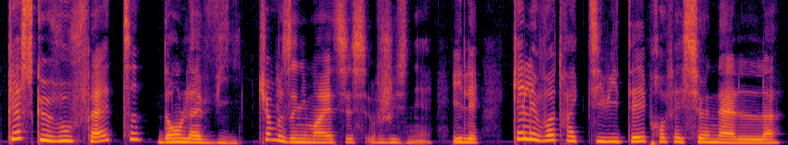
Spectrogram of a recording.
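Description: A young woman teaching a language lesson. She says the example phrases slowly and carefully and explains them more quickly. She speaks into a studio mic in a small room. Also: medium pitch, a little mellow, no room sound. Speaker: French teacher. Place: small room with a window, indoors. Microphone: studio mic in front of her.

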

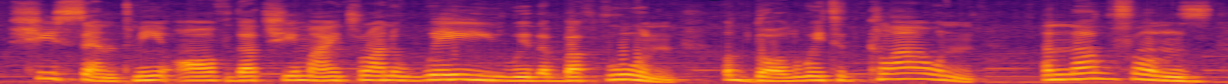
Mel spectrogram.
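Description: A man voicing a distraught, betrayed gentleman in a dramatized audiobook, crying out in anguished, repeated exclamations. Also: fairly high pitch, slow pace, faint music behind, pitched above the performer's own voice, poor audio. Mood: hysterical anguish.

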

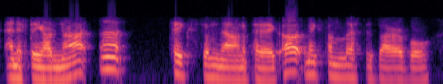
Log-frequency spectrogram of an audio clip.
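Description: A young man with a fairly high voice, speaking thoughtfully as an interview guest with many fillers. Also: normal speed. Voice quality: relatively high voice. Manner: thoughtful, frequent fillers, laughs easily. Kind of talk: casual conversation. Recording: tinny phone-like video call audio.

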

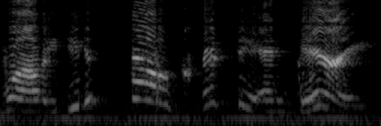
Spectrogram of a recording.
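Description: High, very sharp woman on the telephone. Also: huge pitch swings, unhurried. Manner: questioning, skeptical. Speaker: prank call recipient. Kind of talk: casual phone conversation. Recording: voice over a phone speaker.

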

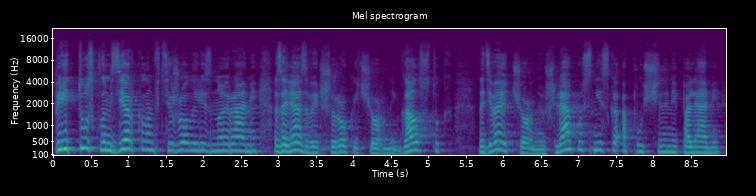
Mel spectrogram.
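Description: A woman narrating a radio drama about a poet's life as an expressive literary storyteller. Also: mid-range voice, moderate pace, natural voice. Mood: expressive storytelling.

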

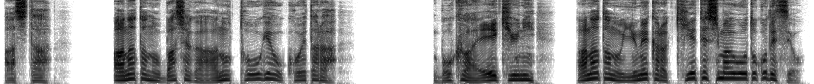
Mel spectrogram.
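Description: A man's voice: a little high, sing-song, normal speed, mellow, no room sound, clean studio sound. An actor playing a courteous, wistful and persuasive male traveller in a radio drama, polite and poetic. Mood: earnest, wistful.

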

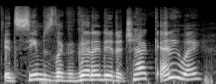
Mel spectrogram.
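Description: A woman voicing a wary teenage schoolboy wizard who speaks plainly and quietly. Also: mid-range voice, animated, fast talker, dry recording, close to an everyday voice.

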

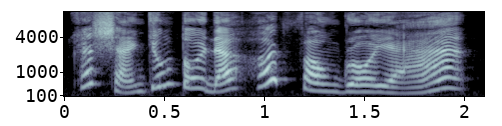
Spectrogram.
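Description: A woman's voice: high voice, big pitch swings, fairly quick, no room sound, studio quality. A woman playing a flustered, polite hotel receptionist in a cartoon, hesitant and deferential. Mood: apologetic. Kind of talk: comic cartoon dubbing. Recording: children's music behind the voice.

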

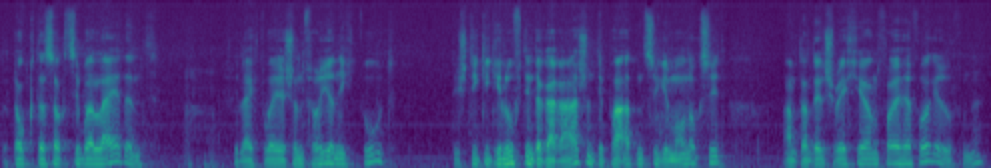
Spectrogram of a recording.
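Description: Down-to-earth Viennese police officer male actor for a crime radio play, low-toned, colloquial, reporting plainly, faintly noisy old recording. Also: fairly quick, a bit bright, natural voice. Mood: matter-of-fact. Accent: Viennese Austrian. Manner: colloquial, matter-of-fact reporting. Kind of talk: German-language crime radio drama acting.

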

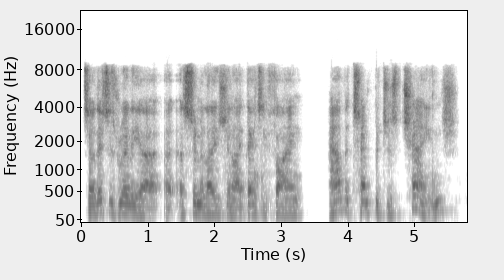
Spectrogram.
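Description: A man's voice: medium pitch, a little mellow, a little hiss or hum. Male professor giving a conference keynote, hesitant delivery full of fillers, mid-range voice. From United Kingdom. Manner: halting, many fillers and repeated words. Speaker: keynote speaker, engineering professor. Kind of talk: technical conference presentation.

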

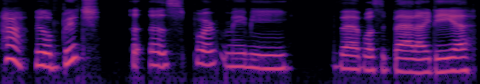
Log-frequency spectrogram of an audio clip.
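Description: A woman's voice: a little high, expressive, slow pace, gravelly, heavily acted. A woman voicing a cocky, crude, teasing man with a drawl in an amateur comic dub. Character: cocky teasing adult man, crude, calls friend old sport.

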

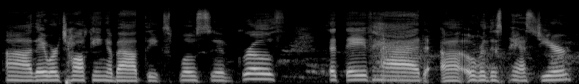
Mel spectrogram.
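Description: A middle-aged woman co-hosts a wrap-up from an expo booth set, speaking into a handheld mic. Her voice sits at a middle pitch, and she talks in a bright, promotional way full of thank-yous and shout-outs. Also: fairly even intonation, unhurried. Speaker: co-host. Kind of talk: event wrap-up chat.

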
